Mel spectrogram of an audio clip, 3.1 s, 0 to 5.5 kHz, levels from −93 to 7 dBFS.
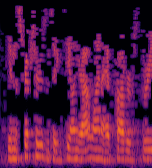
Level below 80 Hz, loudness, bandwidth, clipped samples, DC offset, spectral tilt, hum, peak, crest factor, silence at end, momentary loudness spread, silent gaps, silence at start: -72 dBFS; -31 LUFS; 5.2 kHz; under 0.1%; under 0.1%; -8 dB/octave; none; -14 dBFS; 18 dB; 0 s; 7 LU; none; 0 s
